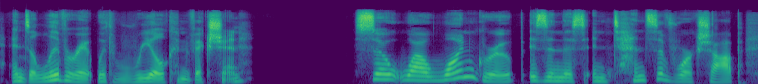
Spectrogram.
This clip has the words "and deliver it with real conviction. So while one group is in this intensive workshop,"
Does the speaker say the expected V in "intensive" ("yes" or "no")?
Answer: yes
